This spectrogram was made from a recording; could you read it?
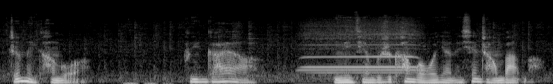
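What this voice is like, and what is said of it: Low, quiet muttering voice. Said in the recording (Chinese): “嗓音很低，尽量不打扰到前面吻得难分难舍的情侣 ... 小声嘀咕”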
